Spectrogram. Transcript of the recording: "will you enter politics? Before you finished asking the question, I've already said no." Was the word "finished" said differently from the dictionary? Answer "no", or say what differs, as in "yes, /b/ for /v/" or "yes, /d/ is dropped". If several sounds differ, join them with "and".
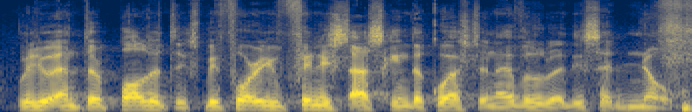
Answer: no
